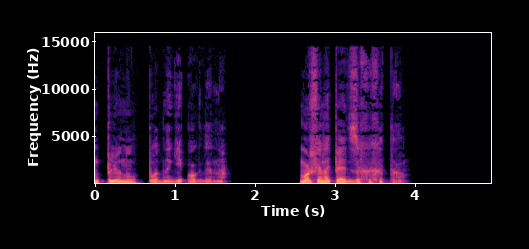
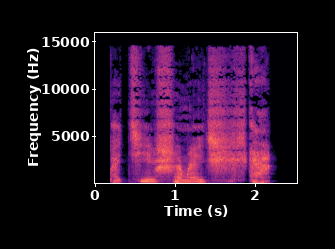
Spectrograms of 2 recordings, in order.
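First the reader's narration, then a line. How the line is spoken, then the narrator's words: Hissing in snake tongue. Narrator (Russian): прошипел Мракс на змеином языке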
